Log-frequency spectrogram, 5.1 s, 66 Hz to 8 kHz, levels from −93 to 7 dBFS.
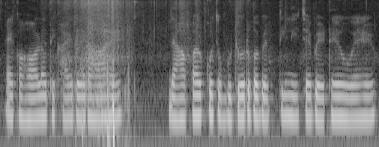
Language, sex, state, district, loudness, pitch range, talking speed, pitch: Hindi, female, Rajasthan, Jaipur, -20 LUFS, 170-175 Hz, 175 wpm, 170 Hz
